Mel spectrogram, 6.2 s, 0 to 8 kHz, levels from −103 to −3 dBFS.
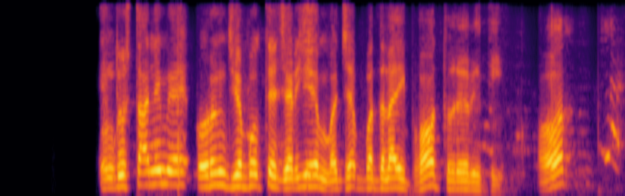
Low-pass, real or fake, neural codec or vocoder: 7.2 kHz; fake; codec, 16 kHz, 1 kbps, X-Codec, HuBERT features, trained on general audio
